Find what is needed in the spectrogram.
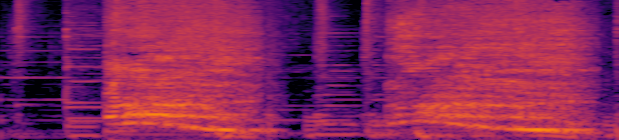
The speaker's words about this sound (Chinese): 哇，狮子的叫声好大哟。 狮子的嘴巴张得好大哟。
